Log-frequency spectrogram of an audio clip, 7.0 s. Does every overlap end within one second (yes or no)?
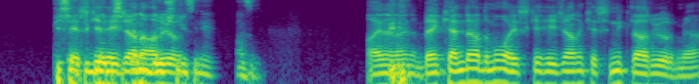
no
